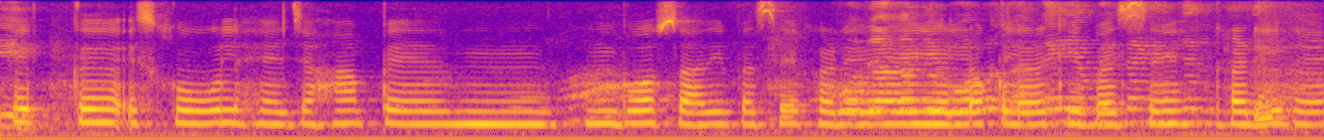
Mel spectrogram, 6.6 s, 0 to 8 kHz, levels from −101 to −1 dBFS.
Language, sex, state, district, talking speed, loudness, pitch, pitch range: Hindi, female, Bihar, West Champaran, 145 wpm, -15 LUFS, 240 Hz, 235-250 Hz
